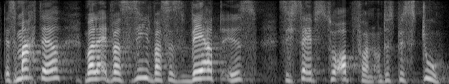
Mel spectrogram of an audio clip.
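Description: Male preacher giving a sermon in church. Emphatic and slangy, with loud bursts and quiet, confessional stretches. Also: very high voice, lively intonation, normal speed. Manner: emphatic, swings between loud outbursts and hushed confessions; colloquial, slangy. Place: church service before a congregation.

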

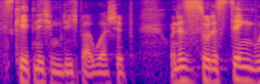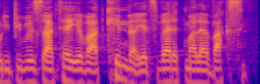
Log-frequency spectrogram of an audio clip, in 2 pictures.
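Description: A man, preaching a direct sermon that swings between hushed and loud emphatic passages. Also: mid-range voice, fairly even intonation, a little fast, long reverb tail. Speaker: pastor.

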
